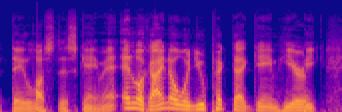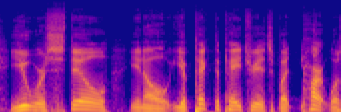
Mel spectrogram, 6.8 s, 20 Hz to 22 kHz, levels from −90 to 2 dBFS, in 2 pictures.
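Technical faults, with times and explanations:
0.37 s and 3.06 s: damaged data in a compressed stream. Each is a very brief blip, a few milliseconds long, cutting into the speech. At these points part of the compressed stream was corrupted, with bytes lost, zeroed or overwritten. The decoder misreads that stretch, loses its place in the frame structure and hunts for the next valid frame header. The misread data comes out as a brief glitch rather than the speech itself.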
